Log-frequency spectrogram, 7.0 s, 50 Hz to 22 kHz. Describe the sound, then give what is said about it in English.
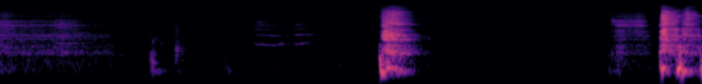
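A cat meows softly a couple of times, short quiet chirping calls, between louder breathy rustling bursts; no one speaks. “I guess my cat agrees that Mega Man 2 is the best fucking Mega Man”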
